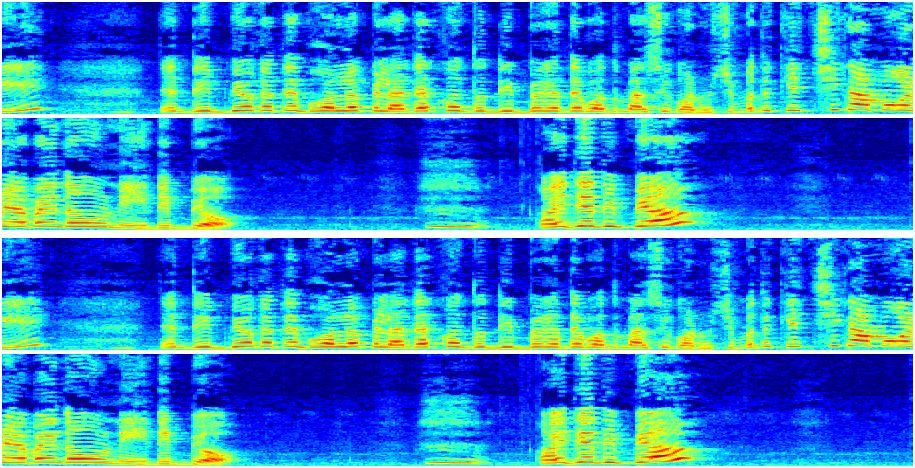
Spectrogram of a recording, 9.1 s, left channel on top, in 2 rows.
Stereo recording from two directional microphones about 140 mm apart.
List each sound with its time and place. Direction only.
0.0 s a child's voice: 20° left (ahead or behind)
6.7 s speech: 10° left (ahead or behind)
7.3 s a child's voice: 25° left (ahead or behind)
